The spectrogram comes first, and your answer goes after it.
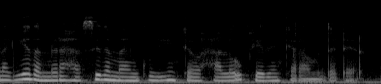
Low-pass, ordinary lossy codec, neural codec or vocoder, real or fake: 9.9 kHz; none; none; real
